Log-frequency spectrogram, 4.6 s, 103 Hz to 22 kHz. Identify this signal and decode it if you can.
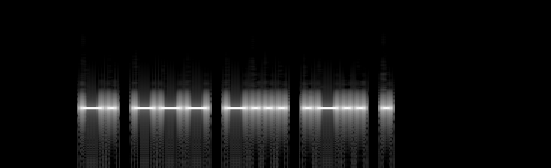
Morse code, heard as a keyed tone, about 22 wpm, 700 Hz. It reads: NOBLE
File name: 5 Letter Words - First 3 Letters Given - 22wpm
